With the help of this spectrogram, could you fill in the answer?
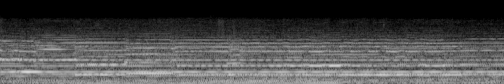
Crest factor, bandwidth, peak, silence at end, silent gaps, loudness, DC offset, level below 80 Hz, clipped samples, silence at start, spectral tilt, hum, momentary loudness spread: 10 dB; 9.6 kHz; -8 dBFS; 0 s; none; -18 LUFS; under 0.1%; -32 dBFS; under 0.1%; 0 s; -6 dB/octave; none; 4 LU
